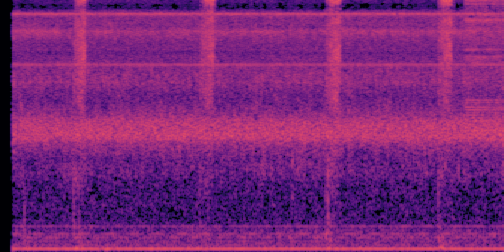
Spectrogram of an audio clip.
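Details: Replacement reMarkable Paper Pro e-paper tablet while scrolling a PDF: faint, steady high whine under a quiet hiss with soft ticks every second or so; coil whine, noticeably quieter than on the returned original unit.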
